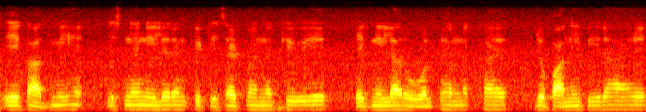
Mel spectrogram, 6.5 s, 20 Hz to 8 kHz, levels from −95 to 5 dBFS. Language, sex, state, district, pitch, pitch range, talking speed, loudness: Hindi, male, Uttar Pradesh, Lalitpur, 105 Hz, 100-110 Hz, 220 wpm, -20 LUFS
